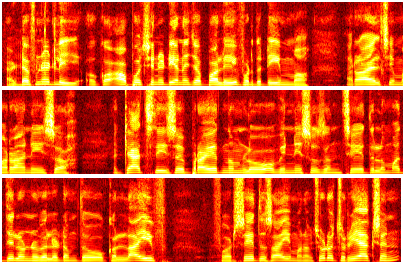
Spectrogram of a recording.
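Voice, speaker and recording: A male cricket commentator with a Telugu accent, his voice on the high side and soft-edged, recorded close and dry. He moves between Telugu and English as he sums up play, pausing and then hurrying on. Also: steady tone, clear, resonant tone, dry recording.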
